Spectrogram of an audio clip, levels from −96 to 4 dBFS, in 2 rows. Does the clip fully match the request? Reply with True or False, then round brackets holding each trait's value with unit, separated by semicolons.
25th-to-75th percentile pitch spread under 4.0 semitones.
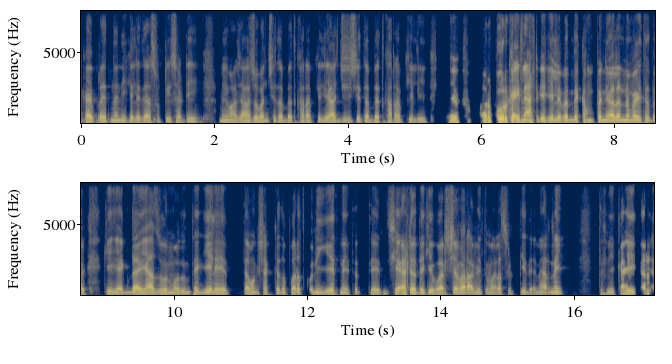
True (3.3 semitones)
